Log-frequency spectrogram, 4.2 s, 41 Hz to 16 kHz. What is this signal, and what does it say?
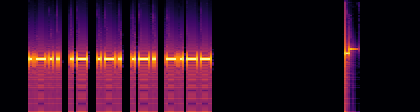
Morse code, heard as a keyed tone, about 34 wpm, 700 Hz. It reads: LARRY
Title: USA Common Names - 35wpm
